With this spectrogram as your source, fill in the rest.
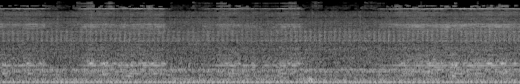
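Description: Valve grinding machine working across the face of an engine valve, a steady mechanical whir and hum that runs unbroken throughout, close and fairly loud.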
